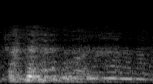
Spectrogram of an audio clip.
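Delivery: a quick high laugh breaking through; high breathy laugh. Real, not acted. Preacher laughing mid-story at his own Moses bit. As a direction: laugh at your own joke.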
